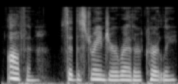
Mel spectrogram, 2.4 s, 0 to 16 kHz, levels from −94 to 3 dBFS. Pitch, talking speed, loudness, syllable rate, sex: 190 Hz, 150 wpm, -18 LUFS, 5.2 syllables/s, female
